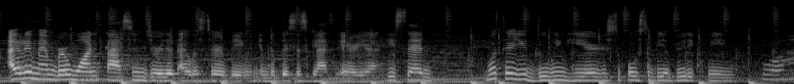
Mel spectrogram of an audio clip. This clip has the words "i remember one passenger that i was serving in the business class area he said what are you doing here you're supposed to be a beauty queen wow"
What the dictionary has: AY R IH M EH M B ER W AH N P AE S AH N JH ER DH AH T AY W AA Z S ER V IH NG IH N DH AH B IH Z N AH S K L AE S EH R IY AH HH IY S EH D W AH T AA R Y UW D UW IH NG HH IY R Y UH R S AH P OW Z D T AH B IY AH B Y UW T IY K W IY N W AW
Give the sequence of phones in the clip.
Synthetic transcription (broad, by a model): AY R IH M EH M B ER W AH N P AE S AH N JH ER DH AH T AY W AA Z S ER V IH NG IH N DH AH B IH S N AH S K L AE S EH R IY AH HH IY S EH D W AH T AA R Y UW D UW IH NG HH IY R Y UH R S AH P OW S T AH B IY AH B Y UW T IY K W IY N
